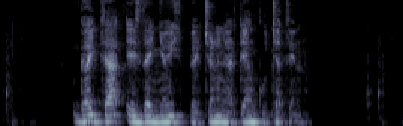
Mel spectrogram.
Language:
Basque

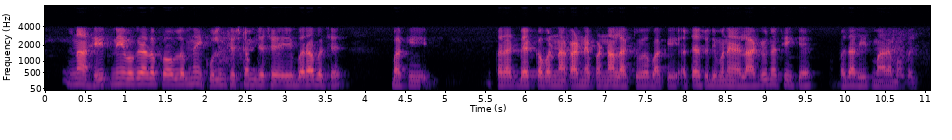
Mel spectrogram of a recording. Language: Gujarati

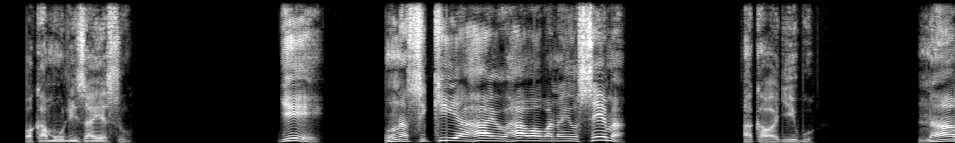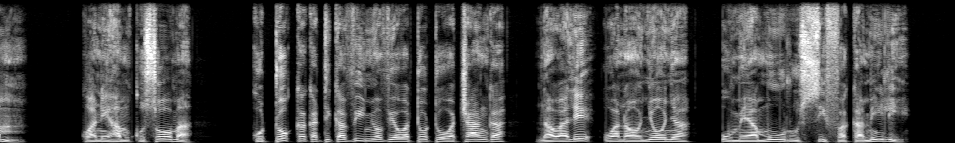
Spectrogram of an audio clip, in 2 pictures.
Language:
Swahili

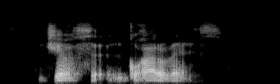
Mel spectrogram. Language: Kabyle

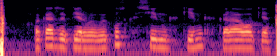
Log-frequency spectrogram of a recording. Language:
Russian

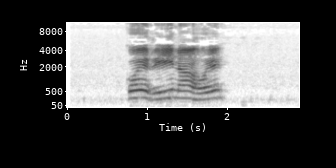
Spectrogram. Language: Wadiyara Koli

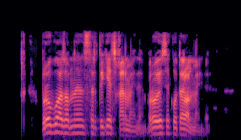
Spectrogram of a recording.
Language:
Uzbek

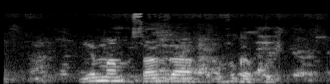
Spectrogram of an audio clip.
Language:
Kinyarwanda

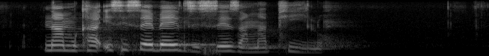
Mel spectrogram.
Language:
South Ndebele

